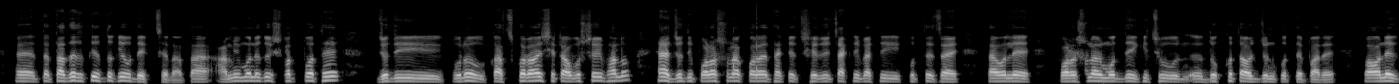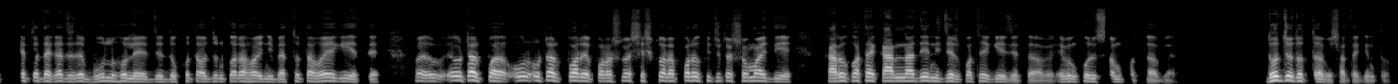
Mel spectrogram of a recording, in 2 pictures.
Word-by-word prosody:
হ্যাঁ, 145 -1 0
তা - - -1
তাদেরকে 160 +2 +2
তো - - +2
কেউ 175 -1 +3
দেখছে - - -4
না। 100 - -5
তা 130 - -1 0.3
আমি 145 +6 -1
মনে 170 -1 +2
করি 170 -2 -2
সৎপথে 175 +3 0 0.5
যদি 150 +1 +2 0.5
কোনো 145 +4 +1 0.3
কাজ 140 -3 +2
করা 165 0 +5
হয়, 175 0 +4
সেটা 160 -1 -1
অবশ্যই 175 +4 -2
ভালো। 165 +3 +1 0.3
হ্যাঁ, 175 -2 +5
যদি 155 0 -1
পড়াশোনা 160 +2 +2
করা 155 -1 +3
থাকে, 145 +1 -2
সে - - -5
যদি 145 - -4
চাকরি-বাকরি 145 0 -2 0.2
করতে 150 +1 -4
চায়, 130 -2 +2 0.3
তাহলে 145 +1 +3 0.4
পড়াশোনার 155 +3 +2
মধ্যেই 150 +1 0
কিছু 150 0 -8 0.2
অ - - -3 0.3
দক্ষতা 155 +1 -1
অর্জন 135 +1 -3
করতে 130 -1 -4
পারে। 110 -2 0 0.3
বা 145 - -1
অনেক 160 +1 +5 0.2
ক্ষেত্রে 165 0 -1
দেখা 155 0 +3
যায় 140 0 -3
যে - - +4
ভুল 160 +5 -1
হলে 135 -4 +3 0.2
যে 130 - 0
দক্ষতা 145 +3 -4
অর্জন 135 +1 -5
করা 145 0 +2
হয়নি, 135 -3 0
ব্যর্থতা 150 +3 -2
হয়ে 165 +1 +5
গিয়েছে, 125 -4 -3 0.4
অ্যা 170 - 0
ও - - -2
এ - - 0
ওটার 195 -1 +7
পর 165 -4 +6 0.2
ও - - +3 0.2
ওটার 185 -1 +4
পরে 175 -2 +6
পড়াশোনা 155 +3 0
শেষ 165 - -4
করার 165 -2 +3
পরেও 180 0 +4
কিছুটা 165 0 -4
সময় 165 -1 +2
দিয়ে 135 -2 -1 0.4
কারো 145 +4 +6
কথায় 170 0 +4
কান 160 0 +7
না 165 - +7
দিয়ে 175 +1 +3
নিজের 150 0 0
পথে 145 +1 -3
এগিয়ে 130 0 -2
যেতে 105 - -8
হবে 90 -1 -8
এবং 135 +1 0
পরিশ্রম 140 -3 -2
করতে - - -16
হবে - - -9
আর। - - -32 0.9
ধৈর্য 190 +3 +9
ধরতে 160 - 0
হবে 105 - -2
সাথে - - -5
কিন্তু। - - -11
155 Hz, 195 wpm, -24 LUFS, 140-165 Hz, 0.9 s, ধৈর্য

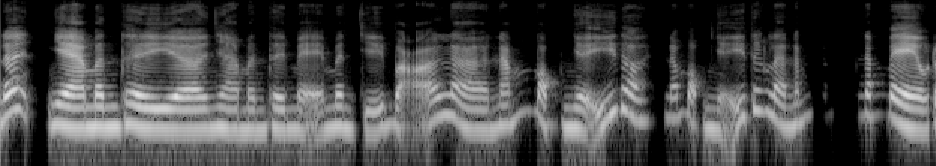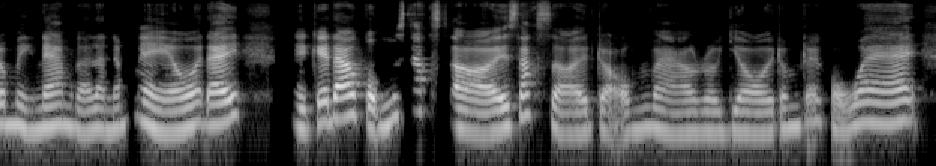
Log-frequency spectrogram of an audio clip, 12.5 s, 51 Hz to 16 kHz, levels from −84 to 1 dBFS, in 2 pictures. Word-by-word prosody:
ấy, 325 +3 +5
nhà 205 -3 +7
mình 200 0 +2
thì, 195 -3 +4
ờ, 180 0 +5
nhà 190 0 -2
mình 180 0 -6
thì 185 0 -1
mẹ 180 -3 -4
mình 200 +1 -2
chỉ 170 +3 -6
bỏ 205 +4 -2
là 200 -11 -2
nấm 215 - -6
mộc 225 - -5
nhĩ 195 - -2
thôi, 285 -8 -2
nấm 270 +1 -9
mộc 210 - -6
nhĩ 190 +8 -6
tức 350 -2 -5
là 265 -7 -2
nấm 225 +6 -8 0.3
nấm 300 - -5
mèo 200 -8 +6
trong 220 +2 -3
miền 195 -4 -5
Nam, 210 +1 0
gọi 175 -1 -6
là, 190 - -4
nấm 190 +2 -7
mèo 190 -7 0
á, 215 - +2
đấy. 230 +6 +5 0.4
Thì 190 - -3
cái 230 +6 +4
đó 275 +2 +9
cũng 210 -9 +1
xắt 345 - -3 0.2
sợi, 175 -1 +3
xắt 295 +7 -1
sợi 160 +1 -3
trộn 180 +5 -6
vào 165 -3 -6
rồi 170 0 -8
dồi 170 -1 -4
trong 190 +3 -7
trái - - -8
khổ - - -5
qua 230 +1 -2
ấy. 250 +1 +1
195 Hz, 245 wpm, -22 LUFS, 180-230 Hz, 0.4 s, đó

